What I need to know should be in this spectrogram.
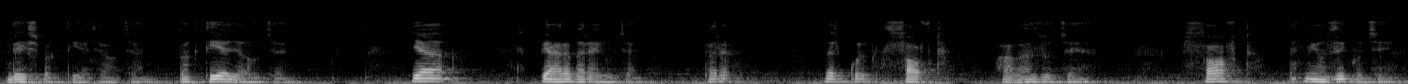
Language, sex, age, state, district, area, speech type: Sindhi, male, 30-45, Gujarat, Kutch, urban, spontaneous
